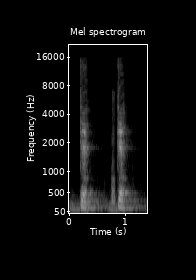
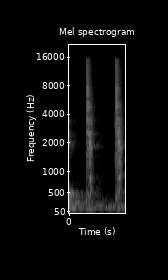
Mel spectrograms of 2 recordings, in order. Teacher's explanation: O sea, la lengua se coloca en la misma posición como para pronunciar una T. La única diferencia es que la D es sonora y la T es sorda. Así que la D en inglés es como una T sonora.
